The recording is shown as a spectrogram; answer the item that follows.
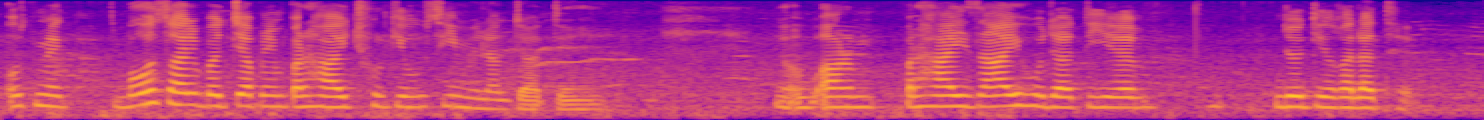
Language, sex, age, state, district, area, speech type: Urdu, female, 18-30, Bihar, Madhubani, rural, spontaneous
